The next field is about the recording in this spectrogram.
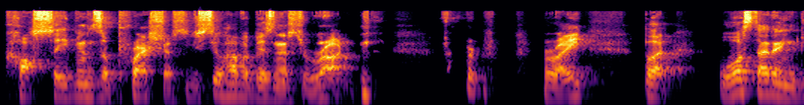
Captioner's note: chuckles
